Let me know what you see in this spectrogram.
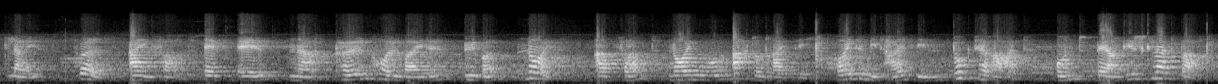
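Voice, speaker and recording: A man making formal, measured railway platform announcements in segmented phrases over a public address system. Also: high-pitched. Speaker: station announcer. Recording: echoey, noisy, distant station loudspeaker.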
